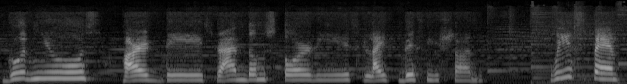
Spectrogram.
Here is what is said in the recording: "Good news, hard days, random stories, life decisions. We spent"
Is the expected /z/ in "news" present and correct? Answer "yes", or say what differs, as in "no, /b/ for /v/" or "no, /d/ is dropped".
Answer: no, /s/ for /z/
